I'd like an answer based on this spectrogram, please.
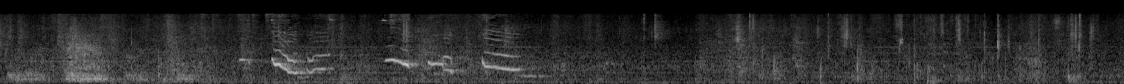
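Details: Playing Labrador retriever puppies from a B litter give a run of high, wavering whines and short yips bunched in the middle, with scuffling, rustling noise around them and quieter yelps trailing off toward the end.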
